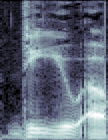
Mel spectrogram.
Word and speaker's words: DUO: This section includes the Memorandums of Understanding regarding Delivery Unit Optimization, DUO, D-U-O. I'll pronounce it DUO if it comes up again.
